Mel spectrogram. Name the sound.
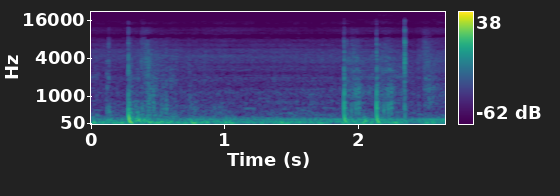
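simulated artillery fire at WW2 battle reenactment, Tankfest 2024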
